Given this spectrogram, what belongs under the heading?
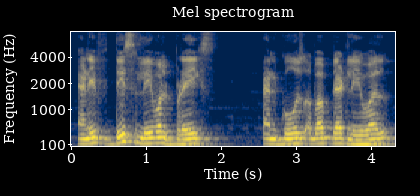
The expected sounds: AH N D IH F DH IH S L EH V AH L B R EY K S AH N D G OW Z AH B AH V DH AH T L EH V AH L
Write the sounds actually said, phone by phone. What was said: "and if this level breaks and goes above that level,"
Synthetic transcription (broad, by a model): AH N D IH F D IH S L EH V AH L B R EY K S AH N D G OW Z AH B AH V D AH T L EH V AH L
